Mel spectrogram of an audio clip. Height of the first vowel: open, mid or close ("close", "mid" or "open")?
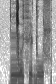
mid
